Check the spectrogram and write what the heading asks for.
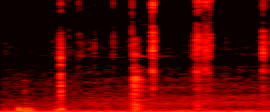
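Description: A handful of light, sharp metallic clicks and taps, about five in two seconds, from a steel tape measure being handled against the end of a log, over a low steady hum.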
